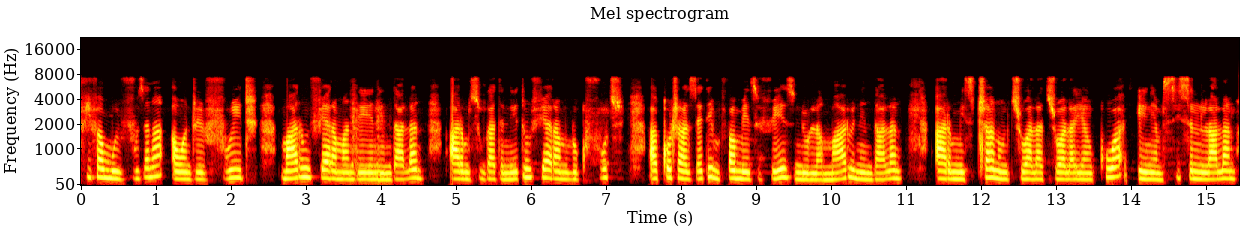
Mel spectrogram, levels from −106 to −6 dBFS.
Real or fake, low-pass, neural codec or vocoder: fake; 7.2 kHz; vocoder, 24 kHz, 100 mel bands, Vocos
